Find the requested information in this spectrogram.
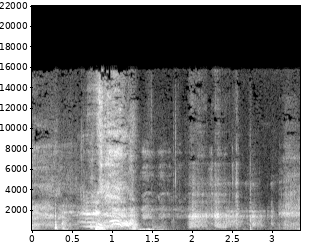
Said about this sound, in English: I'm gonna I'm gonna cough, but we're gonna edit this out, right? I bet I got some goddamn sawdust trapped in my throat.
